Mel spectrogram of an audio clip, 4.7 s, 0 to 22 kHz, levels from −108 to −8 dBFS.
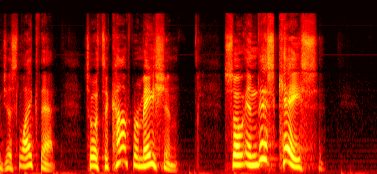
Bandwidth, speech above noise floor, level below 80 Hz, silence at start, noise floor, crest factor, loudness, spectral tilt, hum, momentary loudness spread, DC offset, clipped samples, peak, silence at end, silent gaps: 16 kHz; 42 dB; -76 dBFS; 0 s; -73 dBFS; 20 dB; -31 LUFS; -4 dB/octave; none; 15 LU; under 0.1%; under 0.1%; -14 dBFS; 0.7 s; none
